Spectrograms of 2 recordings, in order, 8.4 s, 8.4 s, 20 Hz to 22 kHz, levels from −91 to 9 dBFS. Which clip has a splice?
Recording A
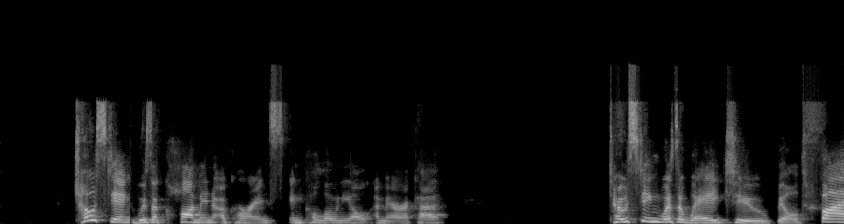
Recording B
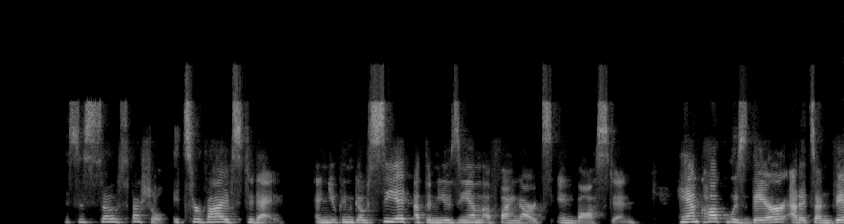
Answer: A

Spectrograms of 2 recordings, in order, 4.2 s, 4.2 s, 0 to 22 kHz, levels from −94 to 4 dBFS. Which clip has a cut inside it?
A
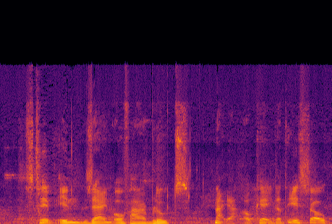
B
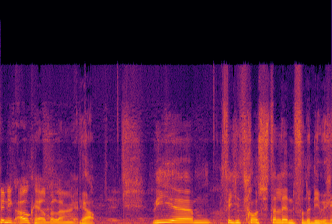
B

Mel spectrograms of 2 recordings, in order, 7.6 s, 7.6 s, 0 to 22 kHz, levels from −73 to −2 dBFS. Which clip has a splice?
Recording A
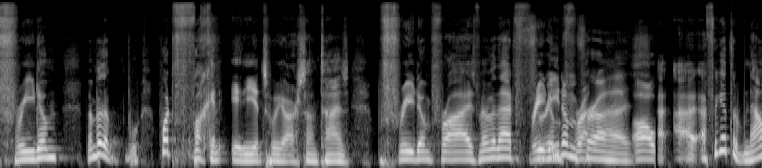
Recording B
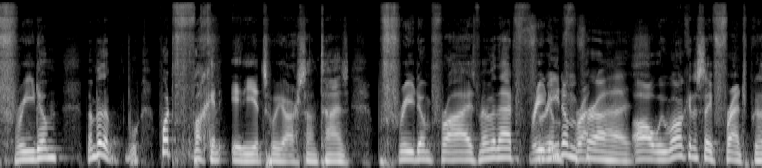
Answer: A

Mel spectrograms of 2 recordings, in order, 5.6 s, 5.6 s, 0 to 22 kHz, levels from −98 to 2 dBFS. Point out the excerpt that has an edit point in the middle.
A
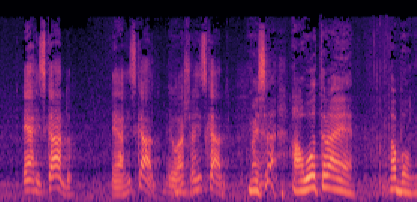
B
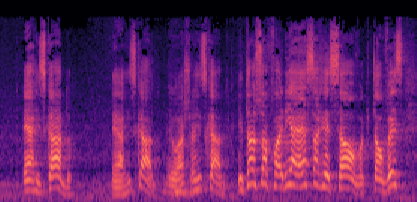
B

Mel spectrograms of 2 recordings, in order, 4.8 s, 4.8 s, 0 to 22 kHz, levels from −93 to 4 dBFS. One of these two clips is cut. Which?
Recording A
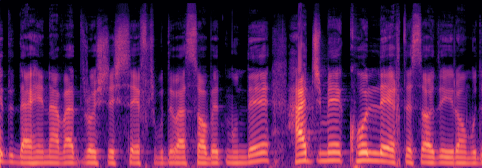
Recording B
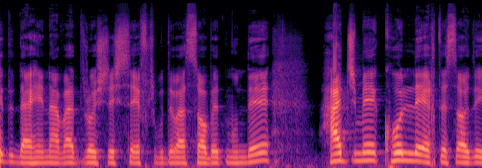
A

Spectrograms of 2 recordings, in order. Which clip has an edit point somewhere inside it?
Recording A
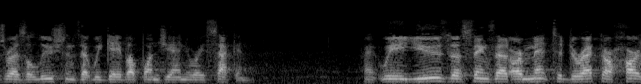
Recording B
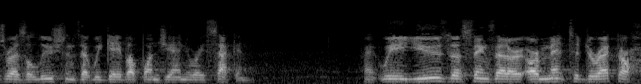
A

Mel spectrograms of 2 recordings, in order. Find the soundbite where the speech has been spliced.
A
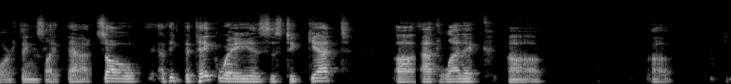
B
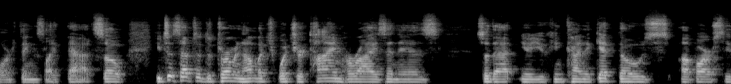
A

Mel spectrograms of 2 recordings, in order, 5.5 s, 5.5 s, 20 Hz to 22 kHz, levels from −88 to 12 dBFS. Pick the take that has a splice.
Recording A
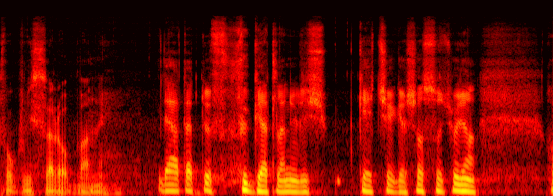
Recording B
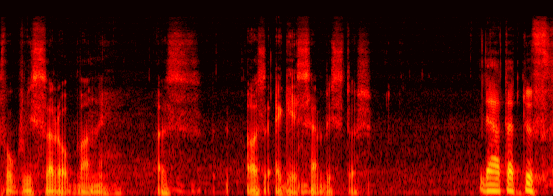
A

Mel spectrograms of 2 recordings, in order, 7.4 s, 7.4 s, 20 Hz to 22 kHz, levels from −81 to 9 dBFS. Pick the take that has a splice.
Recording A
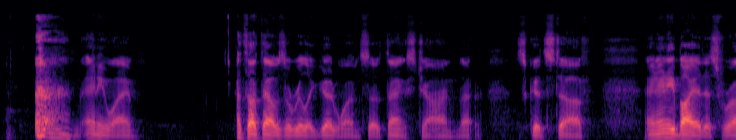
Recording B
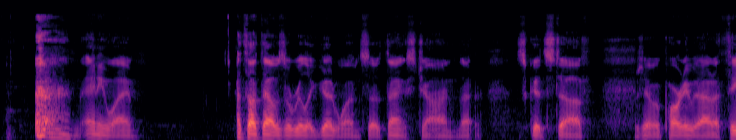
B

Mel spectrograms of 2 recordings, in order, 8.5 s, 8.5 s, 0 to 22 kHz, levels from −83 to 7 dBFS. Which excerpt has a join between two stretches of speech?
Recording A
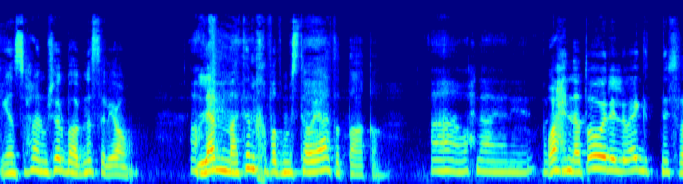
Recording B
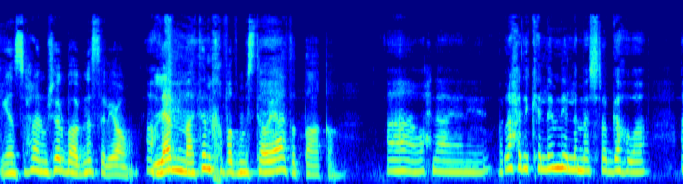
B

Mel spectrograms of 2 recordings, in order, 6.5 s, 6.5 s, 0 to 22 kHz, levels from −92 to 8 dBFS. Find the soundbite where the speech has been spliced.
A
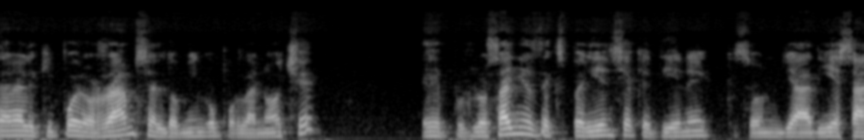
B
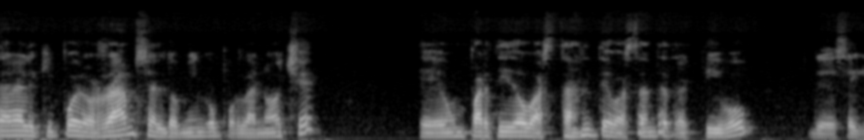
A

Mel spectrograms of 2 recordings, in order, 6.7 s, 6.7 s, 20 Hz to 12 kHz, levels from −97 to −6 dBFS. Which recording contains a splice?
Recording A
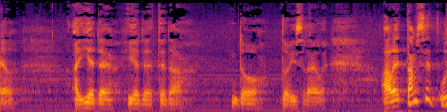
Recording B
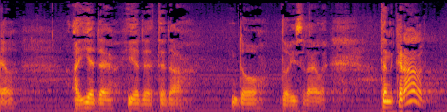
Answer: B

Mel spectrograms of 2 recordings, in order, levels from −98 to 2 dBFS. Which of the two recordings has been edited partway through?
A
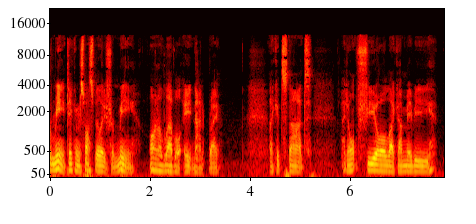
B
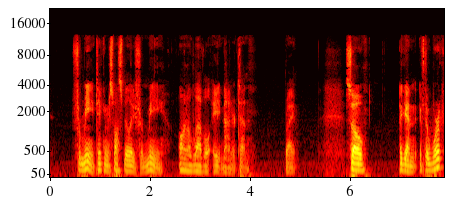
A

